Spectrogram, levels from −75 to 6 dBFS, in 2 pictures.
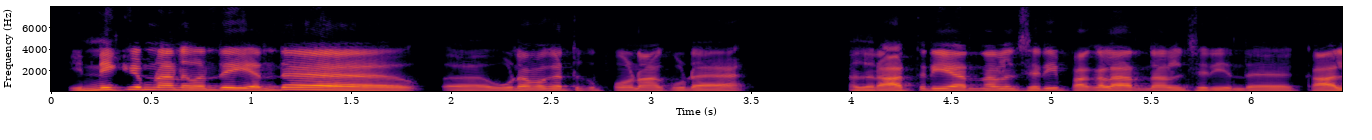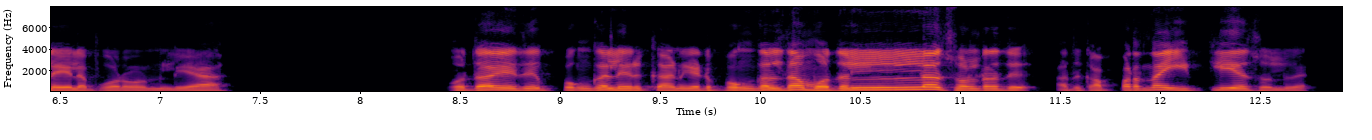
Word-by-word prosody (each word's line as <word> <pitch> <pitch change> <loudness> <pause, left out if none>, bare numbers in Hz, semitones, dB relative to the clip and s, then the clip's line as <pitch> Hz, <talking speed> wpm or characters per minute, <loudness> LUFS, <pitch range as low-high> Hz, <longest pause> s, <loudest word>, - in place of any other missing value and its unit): இன்னைக்கும் 205 +7 +1
நான் 200 -1 +3
வந்து 190 +2 +2
எந்த, 175 +7 -2 0.8
அ - - -7 0.3
உணவகத்திற்கு 175 -4 -4
போனா 145 +2 -4
கூட 120 -3 -5 0.8
அது 110 - -5
ராத்திரியா 165 +3 +1
இருந்தாலும் 165 -1 -4
சரி, 165 +3 -3
பகலா 150 +4 0
இருந்தாலும் 145 -2 -6
சரி 130 0 -5
இந்த 110 0 -8 0.3
காலையில 145 +1 +1
போறோம் 115 -4 -5
இல்லியா? 115 +7 -4 1.2
மொத 150 +8 +3
இது 170 0 -1 0.2
பொங்கல் 170 +6 +1
இருக்கான்னு 155 0 -2
கேட்டு, 150 -4 -3
பொங்கல் 175 +6 +2
தான் 190 -3 +5
மொதல்ல 200 +6 +5
சொல்றது. 170 -3 0 0.2
அதற்கு 120 +3 -6
அப்புறம் 170 +8 -4
தான் 195 -2 +5
இட்லிய 175 +3 0
சொல்லுவேன். 110 -6 -8
155 Hz, 155 wpm, -22 LUFS, 135-180 Hz, 1.2 s, தான்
